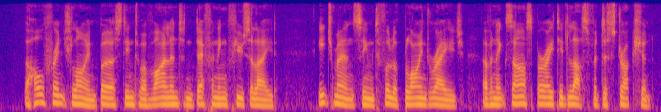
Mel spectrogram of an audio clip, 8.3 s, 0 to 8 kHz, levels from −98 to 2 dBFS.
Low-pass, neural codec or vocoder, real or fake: 7.2 kHz; none; real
